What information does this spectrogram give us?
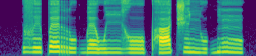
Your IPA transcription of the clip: v e˨ p ɛ˦ r u˨ ɡ͡b ɛ˨ w iː˨ ɣ oː˨ pʰ a˨˦ t͡ʃ ɪ˦ ɲ u˨ ɡ͡b ũ˦˨

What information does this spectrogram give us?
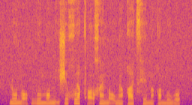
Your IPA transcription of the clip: ɳ o n ɔ̰ | β ʊ m ɔ n ḭ ʃ e χʷ i qʼ o̰ χ ɛ̃ n ɔ̰ w ɛ̃ q e t͡sʰ e m ẽ q u m ʊ w o

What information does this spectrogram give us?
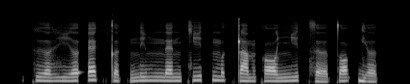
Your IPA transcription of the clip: k ɨ˨˩ ə̯ ɣ i˨˩˦ ə̯ ʔ ɛ˦˥ k̚ t̪ ə˨˩ k̚ n i˧ m n ɛ˧ n c i˦˥ t̚ m ə˦˥ k̚ ʈ a˧ m k ɔ˧ ɲ i˦˥ t̚ s əː˨˩˨ t̪ ɔ˦˥ k̚ j ə˨˩ k̚

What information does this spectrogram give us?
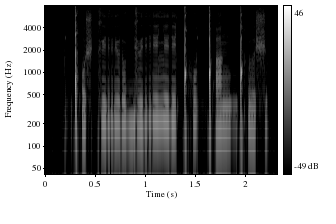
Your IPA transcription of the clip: ǃʼ o ʃ kʲ ʌ rʲ u ɾ u ɡʲ ɯ rʲ e lʲ ɛ ɾʲ ɛ ǃʰ o ǃʼ a ŋ ǃʼ ɯ ʃ

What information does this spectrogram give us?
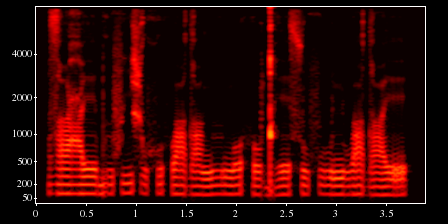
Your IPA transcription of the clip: zˤ i ʕ eː b ɯ f i ɕ u x u h oː dˤ oː ŋ ɯː ŋ o h o ɡ͡ǃ eː s u f uː ɲ uː dˤ eː

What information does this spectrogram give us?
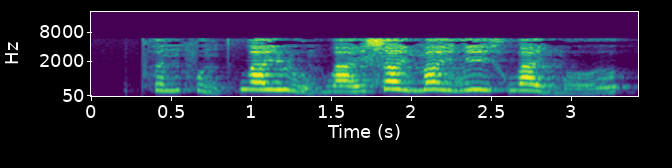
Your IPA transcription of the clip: pʰ ə˧˥ n f ʊ̰˨˩ ŋ pʰ w a˥ ɪ̯ ɻ ṵ˨˩ m w a˧˥ ɪ̯ s a˥˧ ɪ̯ m a˥˧ ɪ̯ l e˥˧ ɪ̯ x w a˥˩ ɪ̯ m o˧˥ ʊ̯

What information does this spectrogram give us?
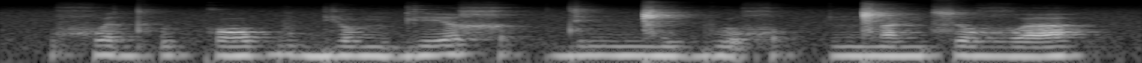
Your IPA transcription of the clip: χʷ a d ʔ ʊ k ɔ b ʊ bʲ ɔ ŋ ɡ e χ | d e ŋ ŋ͡ǁ ɪ b u χ | ŋ͡ǁ a ŋ s o ʁʷ a

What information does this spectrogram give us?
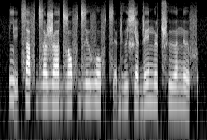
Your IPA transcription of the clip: l ḭ t͡s a f d͡z ɐ ʐ ɐ d͡z ɔ f d͡z ɨ v o f t͡s ɛ̰ ɖʱ ɨ ɕ ɛ ɖ e n ɨ ʈ͡ʂʰ ɨ ə̯ n ɘ f

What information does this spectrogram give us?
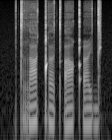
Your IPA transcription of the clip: t r a ǃ ɜ tʼ a qʼ i d

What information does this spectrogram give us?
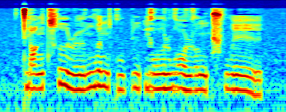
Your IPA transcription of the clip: t̪ j ɑ˧˥ ŋ t͡sʰ ɹ̩˥˩ ɻ ɻ̩˧˥ n̪ w ə˥˩ n k u˧˥ p y˧ n p j o˥ ʊ̯ ɻ w ɔ˥˧ ɻ ɤ˥˧ ŋ ʈ͡ʂʰ w e˥˩ ɪ̯

